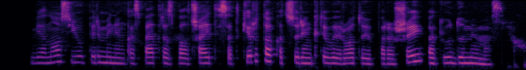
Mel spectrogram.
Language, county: Lithuanian, Utena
